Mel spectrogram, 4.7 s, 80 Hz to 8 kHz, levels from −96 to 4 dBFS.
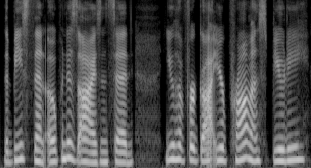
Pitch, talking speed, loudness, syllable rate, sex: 210 Hz, 180 wpm, -20 LUFS, 4.9 syllables/s, female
